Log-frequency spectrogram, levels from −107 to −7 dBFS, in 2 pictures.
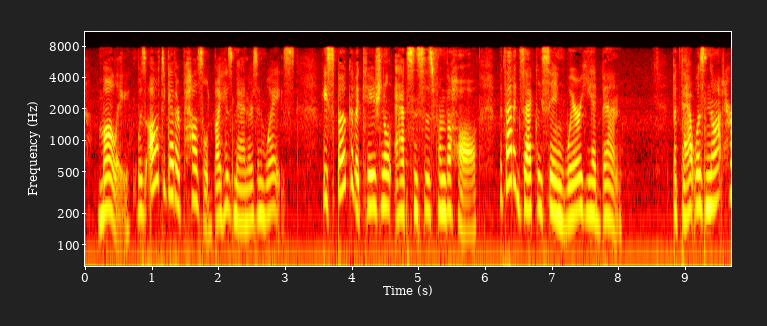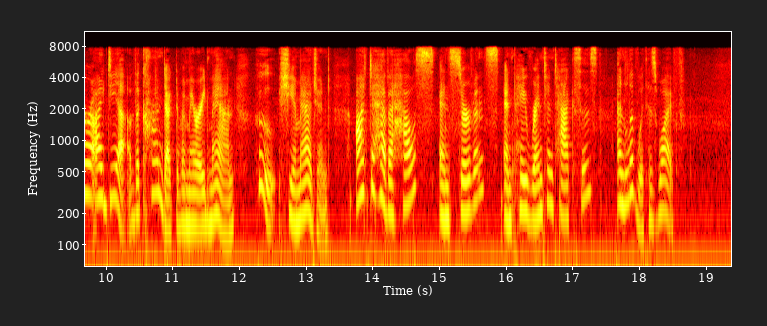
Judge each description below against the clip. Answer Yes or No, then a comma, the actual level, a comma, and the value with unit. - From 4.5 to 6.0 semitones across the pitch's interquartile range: Yes, average, 5.2 semitones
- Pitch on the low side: No, high, 210 Hz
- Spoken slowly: No, average, 175 wpm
